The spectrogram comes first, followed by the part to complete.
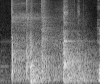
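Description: Pneumatic end trimmer of a Grizzly automatic edgebander stroking through its cut as its limit switch is pressed, with the cutter motor off. A sudden thump comes about a fifth of a second in, then a few lighter knocks over a hiss that fades over about a second and a half.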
